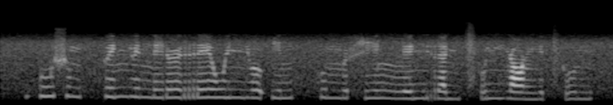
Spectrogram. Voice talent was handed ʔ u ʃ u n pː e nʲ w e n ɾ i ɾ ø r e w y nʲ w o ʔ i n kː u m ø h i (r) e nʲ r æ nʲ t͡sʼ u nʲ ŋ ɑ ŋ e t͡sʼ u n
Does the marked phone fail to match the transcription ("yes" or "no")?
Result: yes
